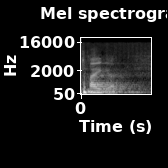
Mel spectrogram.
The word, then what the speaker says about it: taiga: know how to pronounce it's pronounced tiger and a tiger is a biome also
